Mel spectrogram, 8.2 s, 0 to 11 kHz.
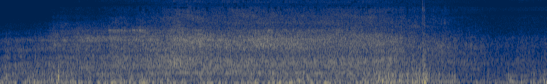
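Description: An ICE 3 high-speed electric train passing at speed: a rushing noise of wheels and air that swells, peaks for a few seconds and fades away. Wind buffets the microphone throughout.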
